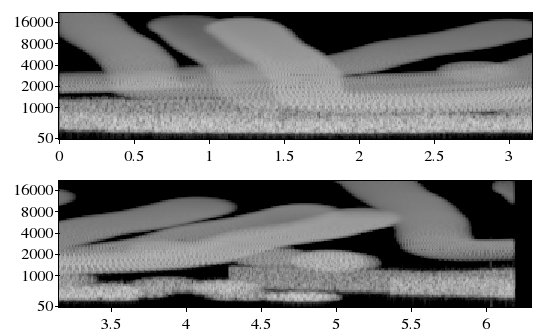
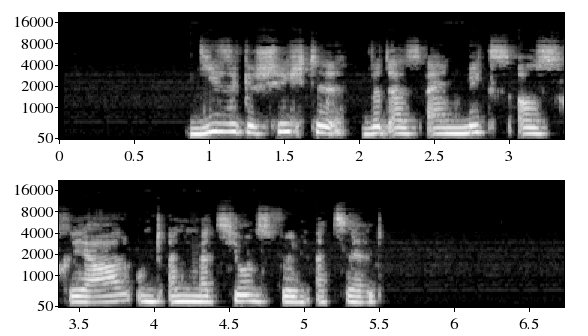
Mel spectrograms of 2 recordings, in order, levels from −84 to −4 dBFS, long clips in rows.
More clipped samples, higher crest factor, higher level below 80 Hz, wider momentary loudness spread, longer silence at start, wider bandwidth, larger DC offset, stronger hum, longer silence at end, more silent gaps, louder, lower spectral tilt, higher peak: neither; about the same, 16 dB vs 12 dB; second, -86 dBFS vs -58 dBFS; about the same, 6 LU vs 4 LU; second, 0 s vs 0.85 s; first, over 20 kHz vs 9.2 kHz; neither; neither; second, 0.1 s vs 1.25 s; neither; second, -18 LUFS vs -13 LUFS; second, 2.5 dB/octave vs -4.5 dB/octave; about the same, -4 dBFS vs -2 dBFS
